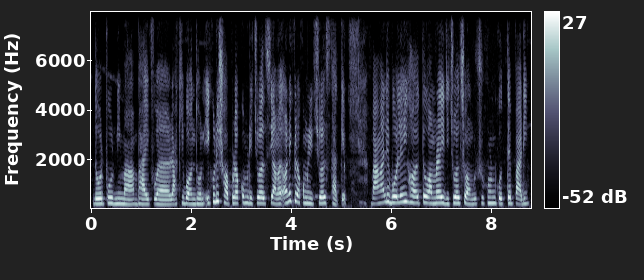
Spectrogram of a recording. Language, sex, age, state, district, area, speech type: Bengali, female, 18-30, West Bengal, South 24 Parganas, rural, spontaneous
